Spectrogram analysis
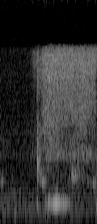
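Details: Real recording of a podcaster's own mechanical ventilator, its breath sounds audible in the background while he talks.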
